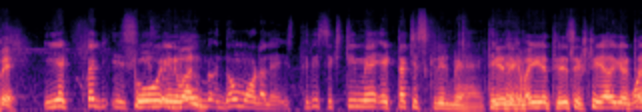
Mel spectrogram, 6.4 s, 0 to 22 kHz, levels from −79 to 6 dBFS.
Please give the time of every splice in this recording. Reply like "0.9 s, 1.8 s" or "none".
none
